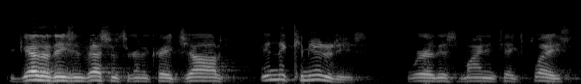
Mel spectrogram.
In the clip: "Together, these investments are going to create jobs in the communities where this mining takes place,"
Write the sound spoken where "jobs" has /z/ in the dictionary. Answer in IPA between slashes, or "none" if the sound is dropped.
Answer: /z/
